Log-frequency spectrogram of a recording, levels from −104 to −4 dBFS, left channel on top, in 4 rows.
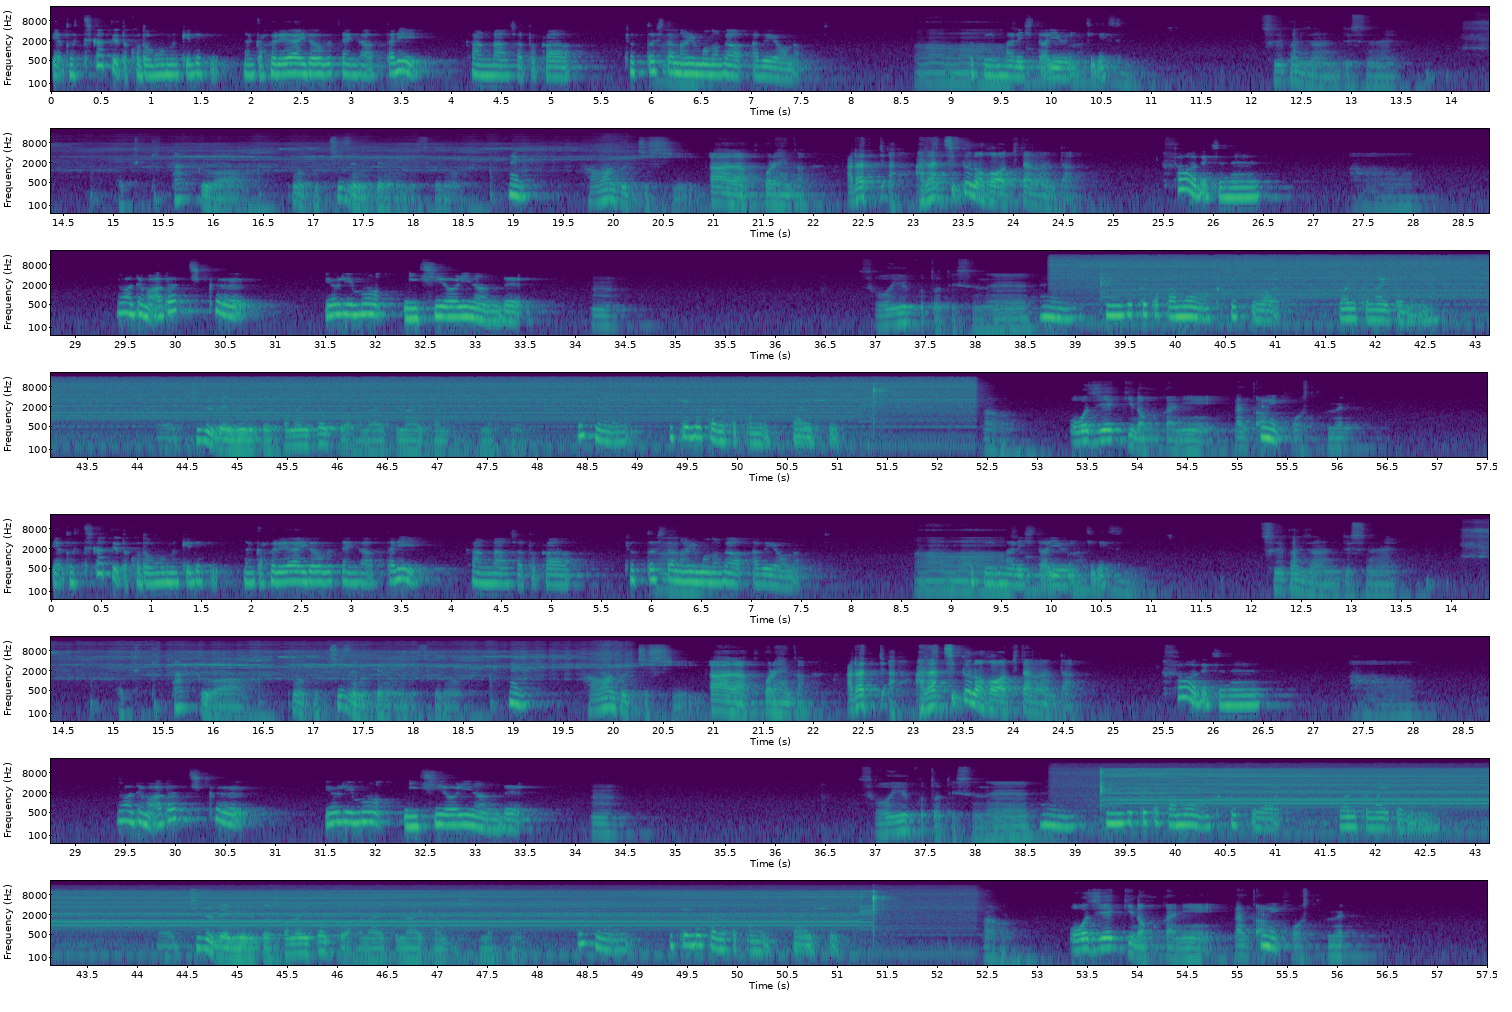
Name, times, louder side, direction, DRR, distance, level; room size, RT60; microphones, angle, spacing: voice 1, 0.0-1.7 1.9-3.7 4.2-5.2 6.0-7.5 9.2-10.6 19.0-19.1 25.6-26.5 29.4-30.7 31.5-33.5 38.6-41.1 41.6-42.8 48.4-49.0 49.4-51.0 55.2-55.4, left 2 dB, 15° left, 8 dB, 0.4 m, -45 dB
voice 2, 6.0-6.4 8.6-10.4 10.6-10.8 12.1-13.5 15.4-16.4 16.8-18.5 19.7-21.9 22.3-24.6 25.5-25.6 27.4-28.0 34.2-34.4 37.0-38.6 44.2-47.9 52.5-52.8 53.3-56.1, right 2 dB, 20° right, 9 dB, 0.7 m, -49 dB
sound 1, 14.1-20.2, right 8 dB, 90° right, 1.5 m, -59 dB
sound 2, 38.7-52.4, left 10 dB, 55° left, 0.7 m, -53 dB
sound 3, 39.0-51.5 52.0-52.1, right 8 dB, 60° right, 1.2 m, -50 dB
14.5 x 5.7 x 8.9 m, 0.96 s
head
